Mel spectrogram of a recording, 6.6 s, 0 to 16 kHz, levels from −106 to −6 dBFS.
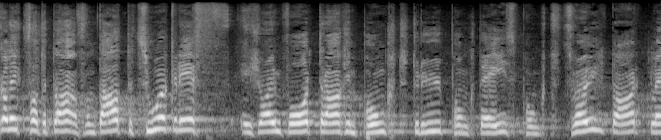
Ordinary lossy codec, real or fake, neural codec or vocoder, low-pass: AAC, 48 kbps; fake; vocoder, 44.1 kHz, 128 mel bands, Pupu-Vocoder; 14.4 kHz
